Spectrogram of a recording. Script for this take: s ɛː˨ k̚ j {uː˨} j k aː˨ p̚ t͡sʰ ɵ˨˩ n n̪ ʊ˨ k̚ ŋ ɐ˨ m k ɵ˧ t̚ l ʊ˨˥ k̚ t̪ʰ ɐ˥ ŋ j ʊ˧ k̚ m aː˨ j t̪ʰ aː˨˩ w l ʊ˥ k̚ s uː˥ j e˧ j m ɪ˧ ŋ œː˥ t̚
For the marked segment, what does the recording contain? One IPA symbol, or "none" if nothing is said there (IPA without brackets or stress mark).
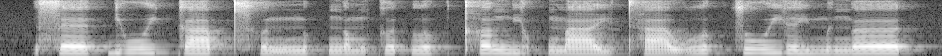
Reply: uː˧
